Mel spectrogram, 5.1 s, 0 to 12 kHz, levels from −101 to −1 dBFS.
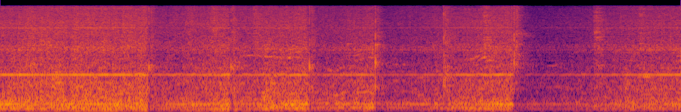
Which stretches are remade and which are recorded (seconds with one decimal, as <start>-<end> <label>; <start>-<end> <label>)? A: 0.0-1.0 recorded; 1.0-2.6 remade; 2.6-3.5 recorded; 3.5-4.6 remade; 4.6-5.1 recorded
